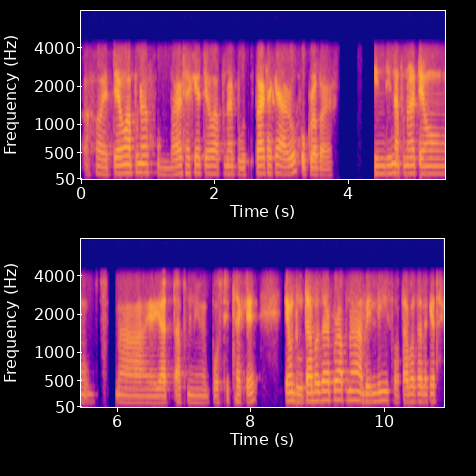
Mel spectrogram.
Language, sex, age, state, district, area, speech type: Assamese, male, 18-30, Assam, Sonitpur, rural, conversation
